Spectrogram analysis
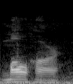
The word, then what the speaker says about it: Malhar: why I have a fairly unique name but Mohar okay simple so we have to show you and they it's spelled mal but you can you pronounce it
